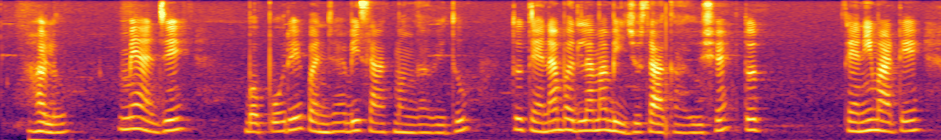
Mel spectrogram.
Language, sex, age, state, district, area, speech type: Gujarati, female, 30-45, Gujarat, Anand, urban, spontaneous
